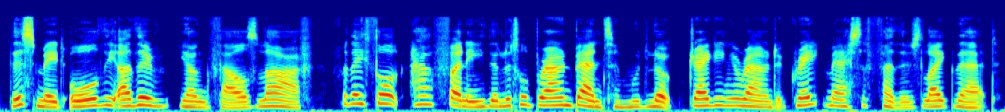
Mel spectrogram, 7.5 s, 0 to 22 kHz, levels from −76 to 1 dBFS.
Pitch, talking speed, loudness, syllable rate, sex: 225 Hz, 225 wpm, -17 LUFS, 4.9 syllables/s, female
